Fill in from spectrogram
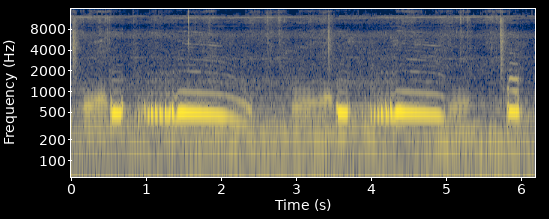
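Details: Repeated coos of a white Barbary dove, recorded as a lure for catching wild doves. Each phrase is a short clipped note, then a pulsing roll that becomes a drawn-out falling coo, repeated about every three seconds.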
